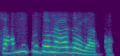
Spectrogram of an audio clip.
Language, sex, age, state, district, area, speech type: Hindi, male, 18-30, Rajasthan, Jaipur, urban, conversation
